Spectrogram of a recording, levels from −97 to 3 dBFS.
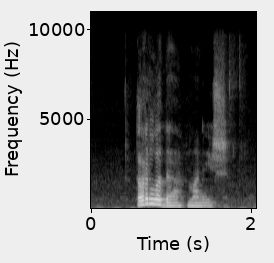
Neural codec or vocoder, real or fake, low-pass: codec, 44.1 kHz, 7.8 kbps, Pupu-Codec; fake; 9.9 kHz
